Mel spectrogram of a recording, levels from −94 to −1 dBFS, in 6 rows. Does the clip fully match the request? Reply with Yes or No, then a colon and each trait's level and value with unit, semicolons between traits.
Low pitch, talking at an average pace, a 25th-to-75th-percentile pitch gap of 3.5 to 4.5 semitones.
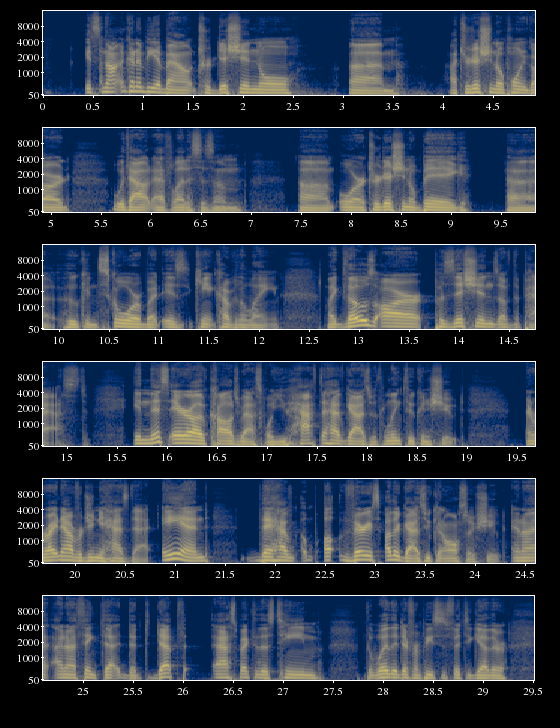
Yes: low, 125 Hz; average, 175 wpm; average, 3.9 semitones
